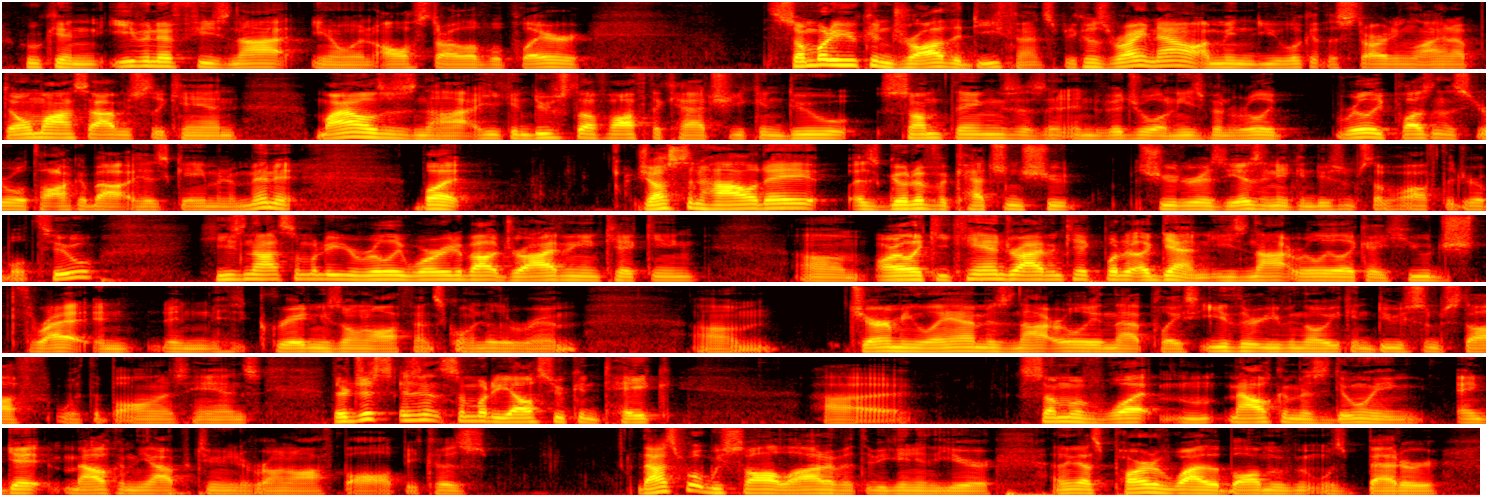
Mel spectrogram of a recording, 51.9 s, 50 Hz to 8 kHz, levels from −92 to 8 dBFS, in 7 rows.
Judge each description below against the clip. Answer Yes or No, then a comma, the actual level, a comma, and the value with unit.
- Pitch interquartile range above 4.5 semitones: No, average, 3.2 semitones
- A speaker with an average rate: No, fast, 230 wpm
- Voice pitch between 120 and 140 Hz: No, low, 110 Hz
